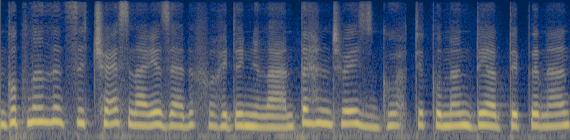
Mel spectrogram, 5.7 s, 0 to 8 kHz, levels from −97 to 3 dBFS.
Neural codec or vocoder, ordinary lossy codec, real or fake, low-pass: codec, 16 kHz, 0.5 kbps, FunCodec, trained on Chinese and English, 25 frames a second; none; fake; none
